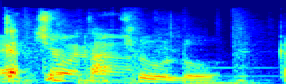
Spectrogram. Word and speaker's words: Cthulhu: A melhor pronúncia é do Eric Cartman, do South Park, que é Cthulhu.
